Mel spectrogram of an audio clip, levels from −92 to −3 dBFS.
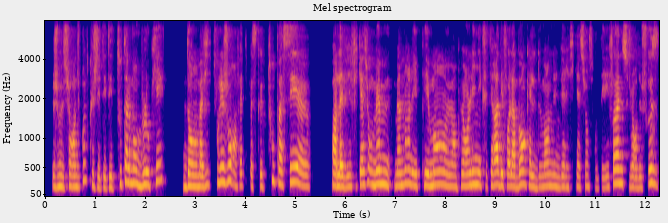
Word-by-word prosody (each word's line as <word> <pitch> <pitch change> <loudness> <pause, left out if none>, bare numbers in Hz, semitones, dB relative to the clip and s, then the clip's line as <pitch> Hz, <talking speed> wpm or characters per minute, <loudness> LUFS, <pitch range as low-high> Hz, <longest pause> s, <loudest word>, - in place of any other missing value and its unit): je 180 0 0
me 185 - +2
suis 180 +3 -4
rendue 180 -1 0
compte 290 +6 -8
que 210 - -9
j'étais 170 -3 -5
té 175 +1 -4
totalement 235 +5 +1
bloquée 215 +8 0 0.4
dans 190 +1 +4
ma 185 0 +3
vie 185 +4 -2
de 215 - -15
tous - - -9
les 260 +1 +4
jours 280 +3 +2
en - - -2
fait, 200 +2 -9
parce 180 -1 -8
que - - -7
tout 195 +9 -6
passait, 235 +3 +2
heu, - - -9 0.4
par 200 -2 +6
la 180 -2 +7
vérification. 185 +6 -2
Même 220 -1 +3
maintenant 205 +4 -1
les 210 -3 0
paiements, 210 +2 +2
heu, 190 -1 -3
un 180 - -1
peu 200 +2 -5
en 195 - +1
ligne 215 +1 +2
et 205 - -4
cetera, 205 +2 +3
des 205 - +2
fois 195 -1 0
la 180 -1 +2
banque 220 +3 +2
elle 180 -3 -2
demande 190 +3 -3
une 180 -2 -4
vérification 180 +1 -7
sur 180 -3 -18
le 155 - -17
téléphone, 205 +9 +1
ce 235 -7 -4
genre 170 -1 -2
de 170 - -6
choses, 225 +5 -1
195 Hz, 260 wpm, -25 LUFS, 180-220 Hz, 0.4 s, la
